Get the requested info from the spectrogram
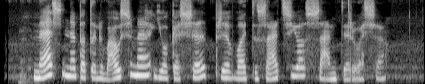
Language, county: Lithuanian, Vilnius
